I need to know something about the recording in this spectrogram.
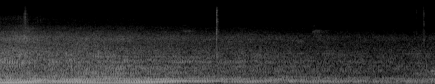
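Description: A passing motor vehicle's low engine hum with road noise, fading away over the first two seconds as it drives off. A faint click comes a little after two seconds in.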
